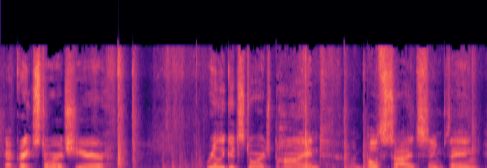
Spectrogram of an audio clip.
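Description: A man in his fifties hosting a casual walkthrough tour of a sailboat, talking in a relaxed, enthusiastic way with lots of fillers, recorded on a handheld camera inside a small cabin. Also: on the high side, takes it slowly, noisy background. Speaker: boat tour host. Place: small boat cabin, indoors. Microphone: handheld camera mic at arm's length.

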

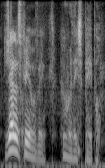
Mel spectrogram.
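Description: A man's voice: medium pitch, huge pitch swings, a little fast, dark tone. A man reading fan fiction aloud in a dramatic style, with sarcastic, exasperated asides. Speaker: fanfic reader and commentator.

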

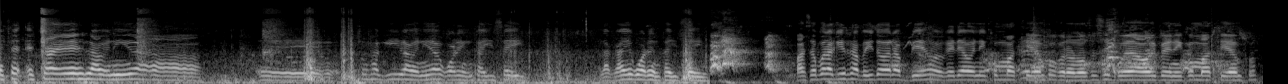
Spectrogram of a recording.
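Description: Chatty Cuban woman vlogging outdoors. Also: medium pitch. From Cuba. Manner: chatty, addresses viewers as family. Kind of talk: casual vlog narration to viewers. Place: outdoors on city streets. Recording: noisy street recording. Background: street noise, dogs, vehicles.

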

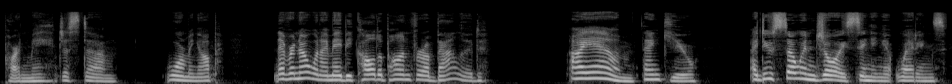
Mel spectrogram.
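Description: An actress playing an even-toned, earnest young townswoman in a fantasy video game, with measured delivery. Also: medium pitch, dry recording, studio quality, lightly acted. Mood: polite. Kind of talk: video game character voice lines.

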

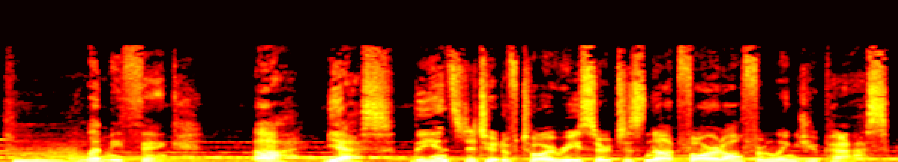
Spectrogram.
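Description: Cocky young warrior guy, teasing and confident, lively swoopy delivery, game music behind. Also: high-pitched, normal speed. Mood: playful. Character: young adult male warrior lord, cocky and playful. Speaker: older brother. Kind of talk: video game voice acting. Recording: game soundtrack under the voice.

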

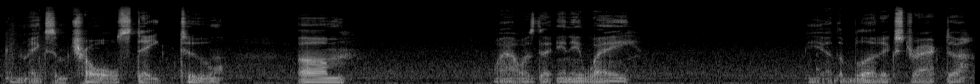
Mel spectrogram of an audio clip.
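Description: Very deep gravelly man. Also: very animated, extremely slow, long pauses, pushed and bright. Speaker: gamer playing in character. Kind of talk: casual roleplay gameplay commentary. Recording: clear background game ambience noise.

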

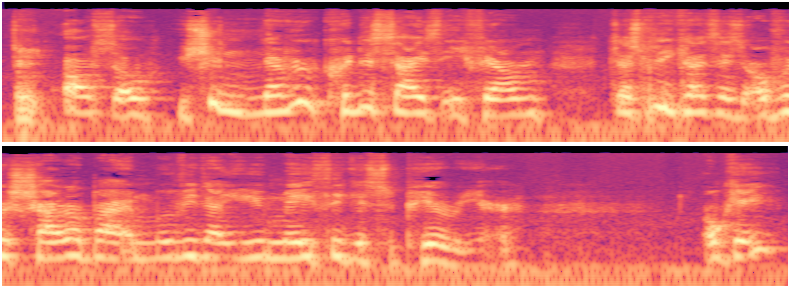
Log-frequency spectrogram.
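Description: Sick young man with a high, croaky voice. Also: low-quality recording. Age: young adult. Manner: rambling, gesturing a lot, blunt and swearing. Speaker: movie reviewer. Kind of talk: casual movie review vlog. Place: living room with leather couch, indoors. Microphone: webcam at desk distance.

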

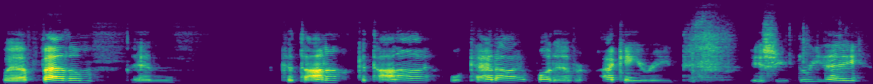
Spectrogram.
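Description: A hoarse man casually walking through his comic book collection, reading out titles with offhand asides while he sits on the floor at home. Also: on the high side, takes it slowly, muffled recording. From US South. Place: indoors at home, seated on the floor by a shelf. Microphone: camera aimed at the shelf, speaker off screen.

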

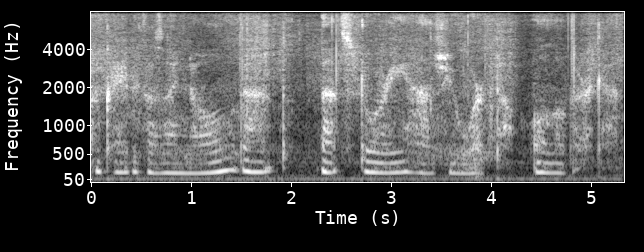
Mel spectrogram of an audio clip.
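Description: A woman playing a sassy, supportive Jersey girl in a soft-spoken, whispered ASMR roleplay, with a New Jersey accent and a gossipy, soothing manner. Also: on the low side, noisy background, natural voice. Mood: soothing, reassuring. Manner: gossipy, flattering, soothing, drawn-out delivery. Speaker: ASMR performer.

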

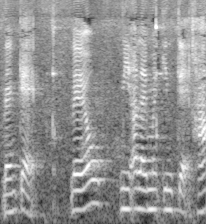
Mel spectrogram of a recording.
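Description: Echoey room, background noise, woman, mid-pitched voice, coaxing questions, casual storytelling to a young child. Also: level tone, moderate pace. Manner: coaxing, question-led, with polite particles. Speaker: mother prompting her young child.

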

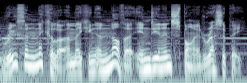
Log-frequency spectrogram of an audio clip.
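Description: A man narrates a documentary with a lively, rising and falling delivery. His voice is mid-pitched, and a clear music bed plays under it. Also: normal speed. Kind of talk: scripted narration.

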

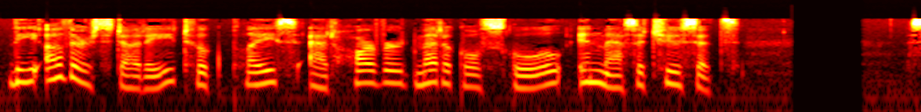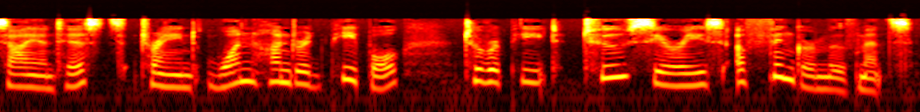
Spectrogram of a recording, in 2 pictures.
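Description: A woman reading scripted narration for English learners, enunciating in a careful, measured way. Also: on the low side, darkish tone, no room sound. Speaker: reader of English learning material. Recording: dull, lo-fi compressed audio.

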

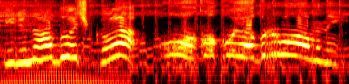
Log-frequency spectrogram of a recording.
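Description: A woman with an extremely high, childlike voice commentates a game for small children. She speaks in exclamations as if she were the characters, with prominent music behind her. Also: measured pace. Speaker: let's play host.

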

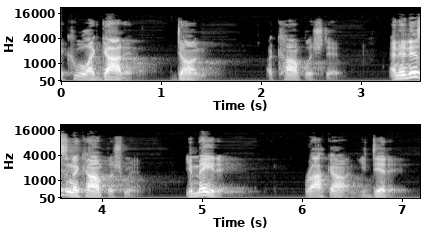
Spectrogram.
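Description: A young man, an instructor, giving a casual, joking graduation speech from a podium microphone on an auditorium stage, with asides that drop low and quiet. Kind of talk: motivational commencement speech.

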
